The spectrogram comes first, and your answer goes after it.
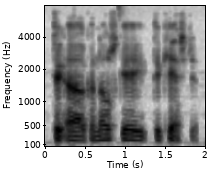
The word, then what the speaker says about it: Konosuke Takeshita: Konosuke Takeshita.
